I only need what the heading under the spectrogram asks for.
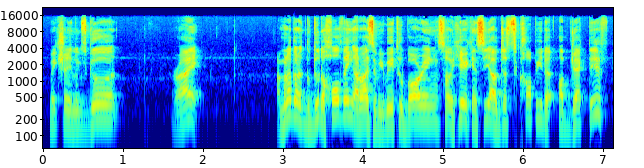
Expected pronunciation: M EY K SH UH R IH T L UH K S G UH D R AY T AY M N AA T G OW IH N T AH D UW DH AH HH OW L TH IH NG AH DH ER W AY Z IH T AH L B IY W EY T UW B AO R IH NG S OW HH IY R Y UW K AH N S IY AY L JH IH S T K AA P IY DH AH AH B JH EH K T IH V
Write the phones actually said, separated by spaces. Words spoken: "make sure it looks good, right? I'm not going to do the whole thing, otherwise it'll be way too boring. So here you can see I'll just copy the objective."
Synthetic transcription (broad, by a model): M EY K SH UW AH IH T L UH K S G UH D R AY T AY M N AA T G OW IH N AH D UW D AH HH OW L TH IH NG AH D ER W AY IH S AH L B IY W EY T UW B AO R IH NG S OW HH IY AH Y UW K AH N S IY AY L JH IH S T K AA P IY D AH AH B JH EH K T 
